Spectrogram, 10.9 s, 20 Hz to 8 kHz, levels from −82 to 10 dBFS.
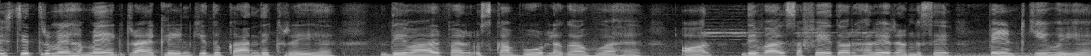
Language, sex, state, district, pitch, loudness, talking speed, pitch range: Hindi, female, Bihar, Darbhanga, 160 Hz, -18 LUFS, 170 wpm, 155-170 Hz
